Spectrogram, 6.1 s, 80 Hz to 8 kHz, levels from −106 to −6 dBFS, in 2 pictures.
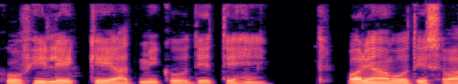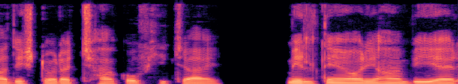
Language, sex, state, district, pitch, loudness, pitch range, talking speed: Hindi, male, Uttar Pradesh, Etah, 110 Hz, -24 LUFS, 105-120 Hz, 195 wpm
